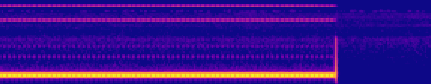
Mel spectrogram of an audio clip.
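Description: Telephone dial tone: a loud, steady, unbroken hum at a single pitch that holds for under two seconds, then cuts off abruptly into silence.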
